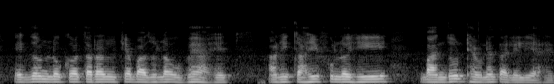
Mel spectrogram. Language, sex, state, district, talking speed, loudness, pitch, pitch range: Marathi, male, Maharashtra, Pune, 160 wpm, -22 LUFS, 115 Hz, 110-120 Hz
